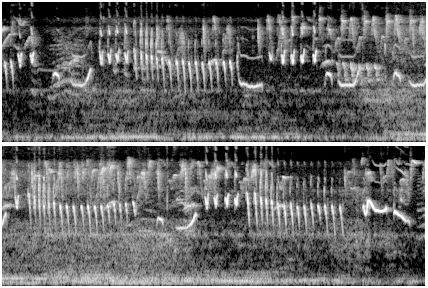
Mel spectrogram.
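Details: Abbott's babbler calling, a lure for caged birds that are stuck, stressed or reluctant to sing. Dense layers of rapid buzzy trills and clicks mix with short slurred whistles dipping and rising, with a steady low hum underneath.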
